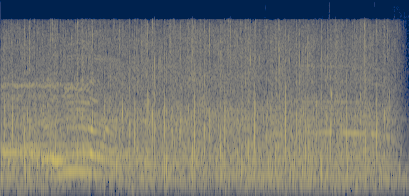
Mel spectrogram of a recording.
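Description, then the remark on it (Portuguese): Sustained applause from the full plenary chamber as deputies applaud Lira on his return to the presidency of the session: a dense steady roar of many hands clapping for about four seconds, with faint voices mixed in and a brief tonal whistle-like sound early on. “Na volta de Lira à presidência, o deputado foi aplaudido por todo o plenário, já demonstrando a força que conseguiu construir ao longo das últimas semanas.”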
